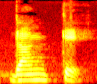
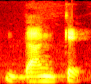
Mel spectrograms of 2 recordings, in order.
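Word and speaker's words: Danke: diucapkan itu orang mengatakan Danang ke Danang ke ada n dan K dibaca ng GK sudah diajarkan kali lalu Artinya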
